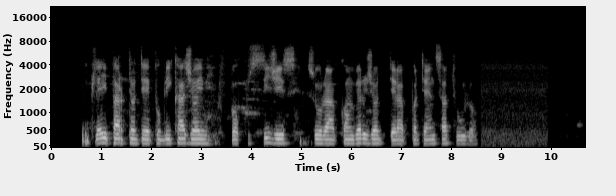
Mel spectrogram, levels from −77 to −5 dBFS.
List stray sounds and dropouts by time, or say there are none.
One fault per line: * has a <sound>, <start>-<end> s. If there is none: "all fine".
all fine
